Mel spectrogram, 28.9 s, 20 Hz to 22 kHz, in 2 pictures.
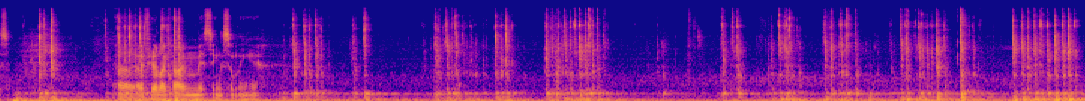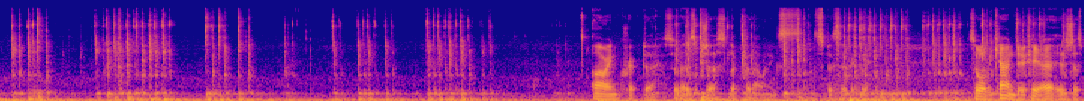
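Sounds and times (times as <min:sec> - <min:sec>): keyboard typing: 0:00.5 - 0:02.4, 0:03.8 - 0:21.1, 0:23.4 - 0:28.9.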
